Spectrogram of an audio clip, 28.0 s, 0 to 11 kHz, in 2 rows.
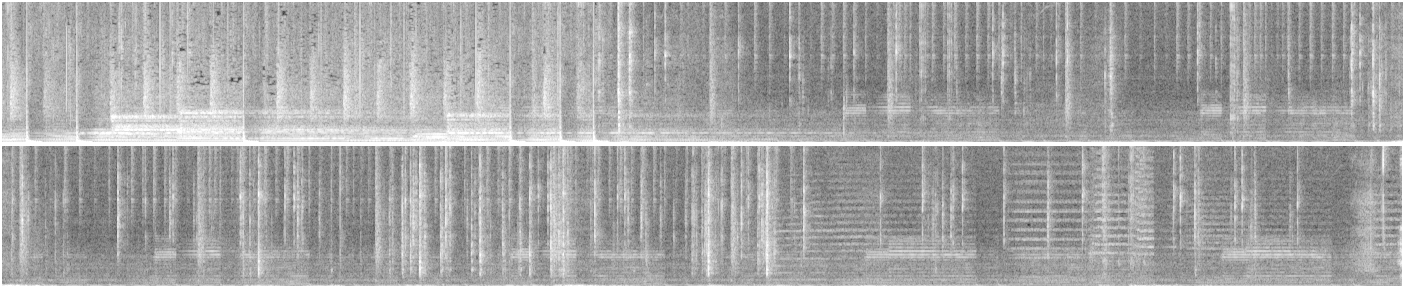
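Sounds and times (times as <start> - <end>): quiet lo-fi beat: 0.0 - 28.0
computer keyboard clicks: 6.0 - 6.7, 13.4 - 14.6, 15.2 - 22.1, 23.3 - 23.7.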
